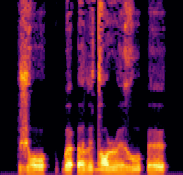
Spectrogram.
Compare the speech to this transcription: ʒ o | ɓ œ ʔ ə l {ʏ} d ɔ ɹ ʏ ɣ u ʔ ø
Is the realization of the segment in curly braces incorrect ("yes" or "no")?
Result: no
